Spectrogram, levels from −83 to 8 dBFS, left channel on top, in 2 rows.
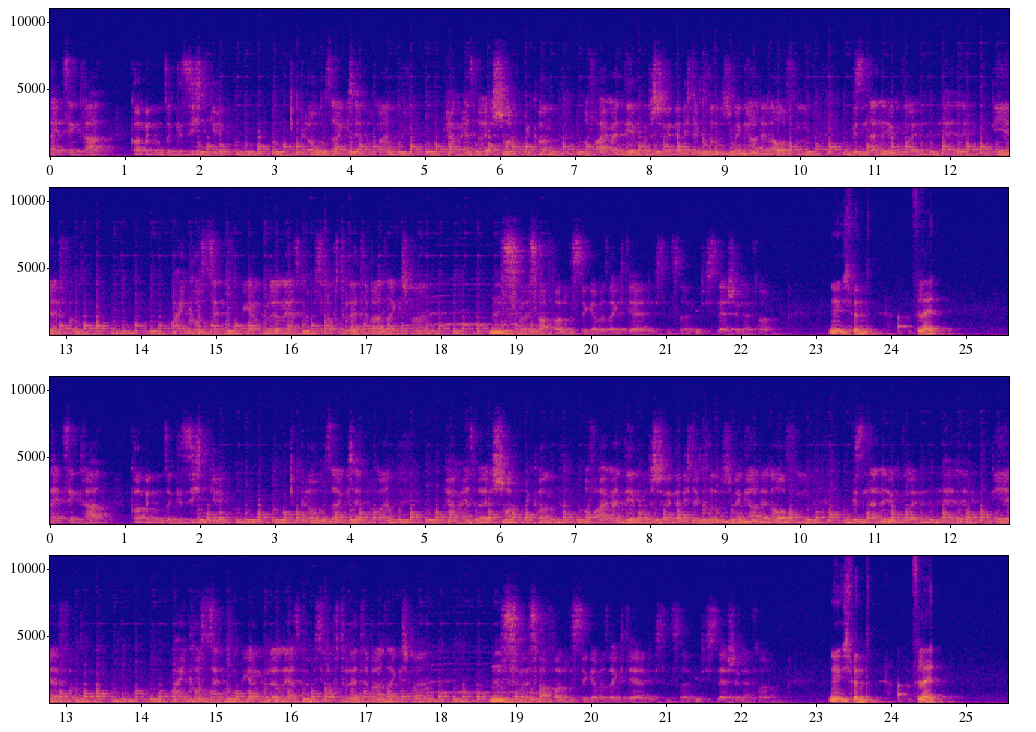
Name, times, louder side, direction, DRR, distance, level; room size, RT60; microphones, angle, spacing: voice 1, 0.0-2.3 3.2-5.0 5.2-13.7 14.4-18.1 18.7-22.5, equal, 10° left, 2.4 m, -32 dB
sound 1, 1.9-19.5, right 1 dB, 45° left, 2.5 m, -28 dB
voice 2, 18.6-18.9 23.2-23.8 24.1-24.6, right 1 dB, 25° right, 0.8 m, -20 dB
15.0 x 7.5 x 2.6 m
head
